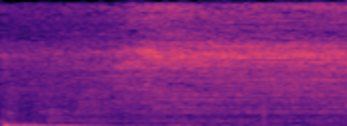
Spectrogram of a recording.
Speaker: it's got a belt inside that is tracked by air so if you hear it you'll hear a little bit of hissing and that is air passing by a sensor that reads the belt as it tracks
